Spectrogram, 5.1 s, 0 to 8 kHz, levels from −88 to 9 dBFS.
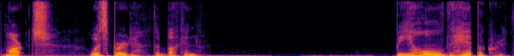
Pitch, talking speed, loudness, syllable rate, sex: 100 Hz, 80 wpm, -18 LUFS, 5.2 syllables/s, male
